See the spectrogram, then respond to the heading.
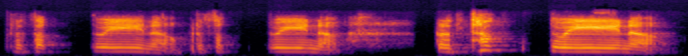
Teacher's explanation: ಮಹಾಪ್ರಾಣ ಇದೆ ದೊಡ್ಡತ ಇದೆ ಪ್ರಥಕ್ ಮತ್ತೆ ಕ ವ್ಯಂಜನ ಇದೆ ಸೋ ನೀವು ಕ ಮತ್ತೆ ತ ಮುಂದಿನ ಪದ ತ್ವೇನ ಬರುತ್ತಲ್ಲ ಕೂಡಿ ಹೇಳಬೇಕು · ಗ್ಯಾಪ್ ಬಿಡಂಗಿಲ್ಲ. ಪೃಥಕ್ ತ್ವೇನ ಇಲ್ಲ, ಕೂಡಿ ಹೇಳ್ಬೇಕು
